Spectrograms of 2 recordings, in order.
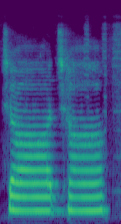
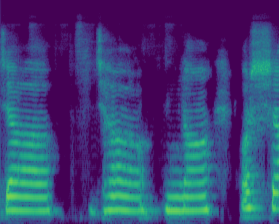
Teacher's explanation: आपकी जो जीभ है उसके आगे का जो भाग है ना, आगे का भाग वो तालु के कठोर भाग से स्पर्श करेगा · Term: तालव्य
